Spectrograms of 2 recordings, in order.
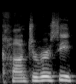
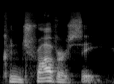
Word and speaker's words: controversy: which is instead of controversy, controversy. It's it's an objectively better pronunciation. Controversy. It's all about the emphasis, right?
